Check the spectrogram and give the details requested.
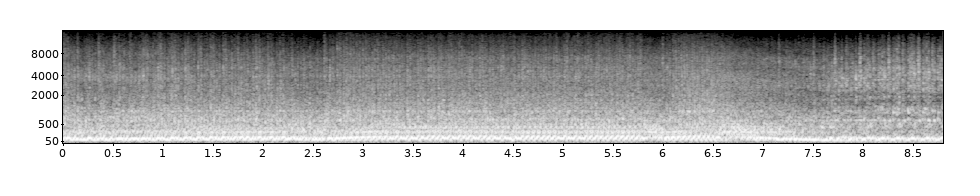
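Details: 1973 Ford Mustang Mach 1, 351 V8, sat over 15 years: lumpy low idle that rises and falls unevenly with a brief rev, hunting rather than settling, with some exhaust smoke; rough idle, cause not confirmed.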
